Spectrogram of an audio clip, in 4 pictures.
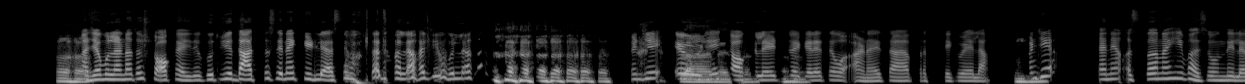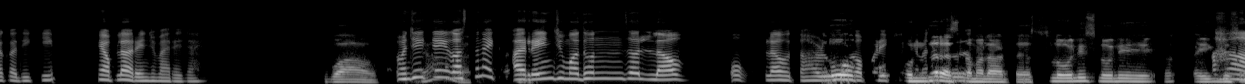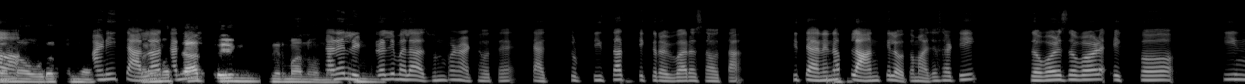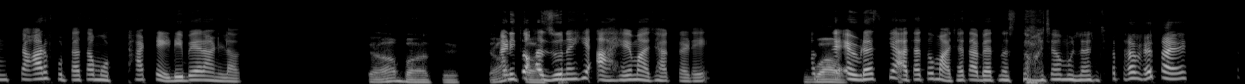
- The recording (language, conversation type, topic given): Marathi, podcast, सुट्टीचा दिवस तुम्हाला कसा घालवायला आवडतो?
- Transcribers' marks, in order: laughing while speaking: "असे बोलतात मला माझी मुलं"; laugh; static; in Hindi: "क्या बात है! क्या बात"; distorted speech; other background noise; in English: "लिटरली"; tapping; in Hindi: "क्या बात है! क्या बात है!"; laughing while speaking: "नसतो, माझ्या मुलांच्या ताब्यात आहे"; chuckle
